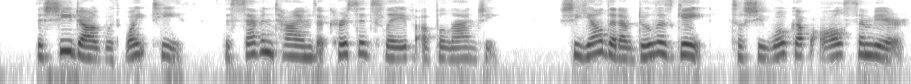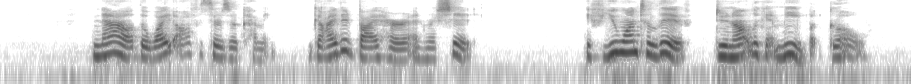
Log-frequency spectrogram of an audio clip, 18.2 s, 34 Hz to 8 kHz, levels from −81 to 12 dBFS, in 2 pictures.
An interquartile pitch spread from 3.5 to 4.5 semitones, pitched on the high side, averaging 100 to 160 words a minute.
Yes: average, 3.9 semitones; high, 210 Hz; average, 155 wpm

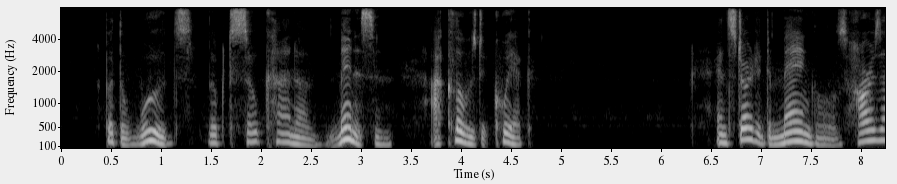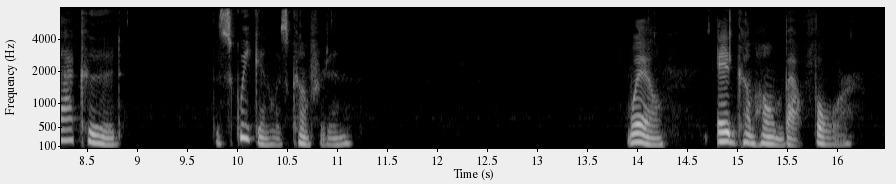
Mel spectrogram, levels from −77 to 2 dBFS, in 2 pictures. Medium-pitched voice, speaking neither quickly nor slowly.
No: medium, 155 Hz; slow, 105 wpm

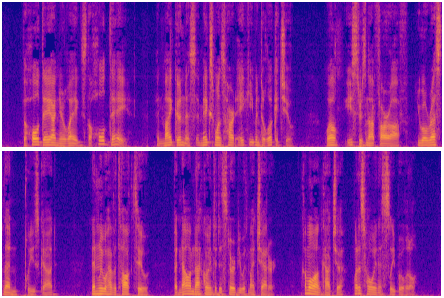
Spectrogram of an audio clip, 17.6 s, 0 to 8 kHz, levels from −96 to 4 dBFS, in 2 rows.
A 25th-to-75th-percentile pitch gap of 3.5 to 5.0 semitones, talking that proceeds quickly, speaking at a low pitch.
Yes: average, 4.4 semitones; fast, 210 wpm; low, 120 Hz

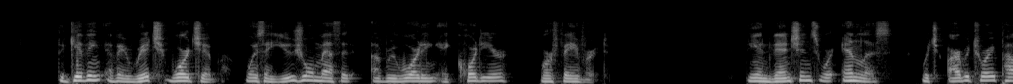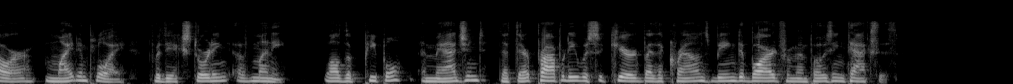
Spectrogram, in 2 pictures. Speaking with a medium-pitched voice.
Yes: medium, 150 Hz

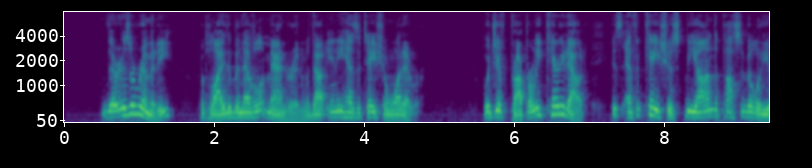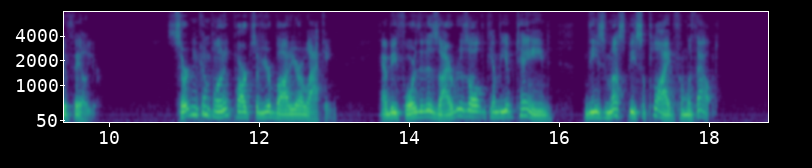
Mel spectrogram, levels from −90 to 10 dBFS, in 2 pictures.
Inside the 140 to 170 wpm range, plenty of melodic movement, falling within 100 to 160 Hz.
Yes: average, 145 wpm; wide, 6.2 semitones; medium, 140 Hz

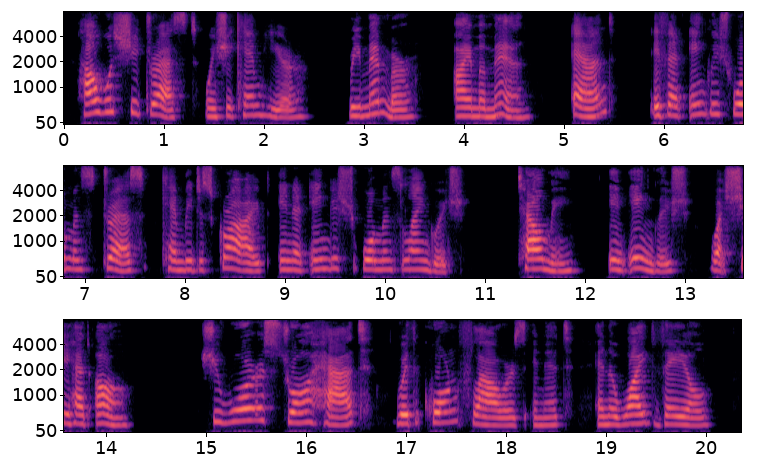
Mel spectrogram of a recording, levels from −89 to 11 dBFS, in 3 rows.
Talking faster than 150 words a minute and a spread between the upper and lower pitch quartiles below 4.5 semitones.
No: average, 140 wpm; average, 3.8 semitones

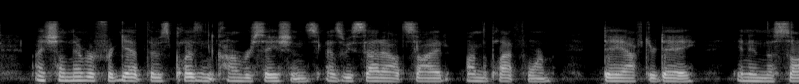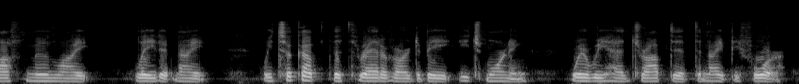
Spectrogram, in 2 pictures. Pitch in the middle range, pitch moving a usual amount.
No: medium, 155 Hz; narrow, 1.9 semitones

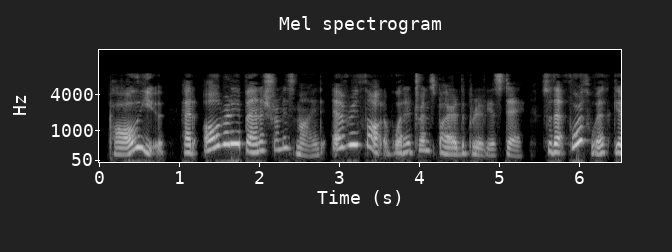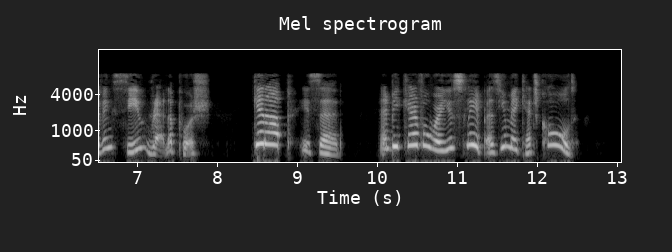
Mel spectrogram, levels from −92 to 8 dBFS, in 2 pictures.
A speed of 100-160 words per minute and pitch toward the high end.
No: average, 185 wpm; very high, 300 Hz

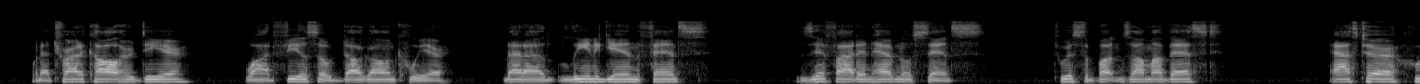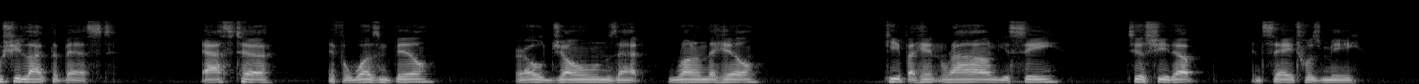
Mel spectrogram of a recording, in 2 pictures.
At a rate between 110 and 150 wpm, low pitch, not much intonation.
Yes: slow, 135 wpm; low, 115 Hz; narrow, 1.9 semitones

